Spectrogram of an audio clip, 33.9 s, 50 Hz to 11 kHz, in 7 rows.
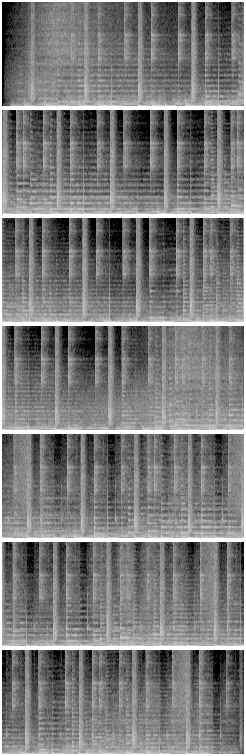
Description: • Качество: 320 kbps, Stereo
Поп Музыка
без слов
